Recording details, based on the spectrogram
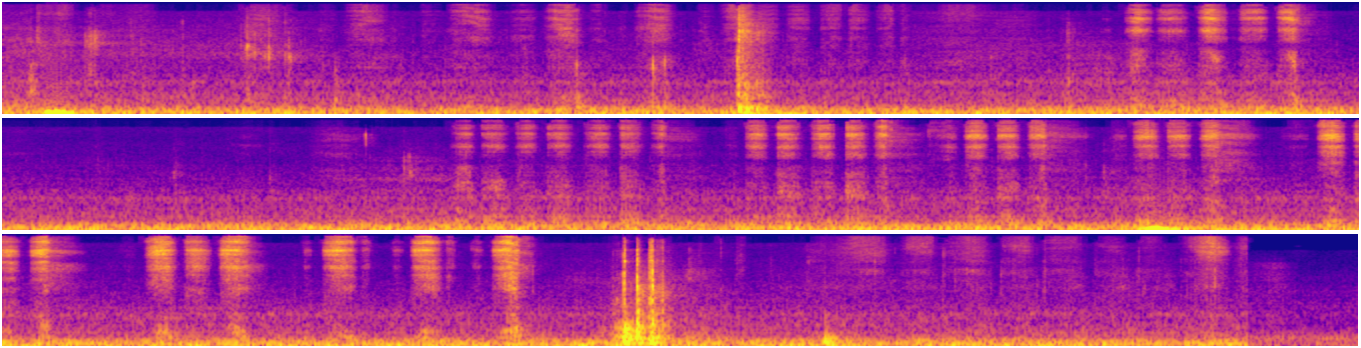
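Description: Pencil scratching across paper while a jacket pattern with a shawl collar is drafted, a steady rasp of strokes and light taps, quiet and close, with no talking.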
